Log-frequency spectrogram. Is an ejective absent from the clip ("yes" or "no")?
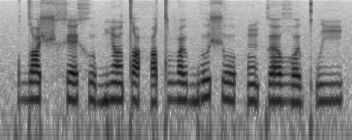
no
